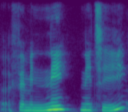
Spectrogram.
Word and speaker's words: femininity: very different qualities so we stress uh femininity on knee on the antibiotic and is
